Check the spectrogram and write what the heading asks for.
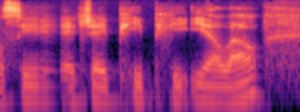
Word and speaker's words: Chappell: So I spend a lot of time on Facebook, which is, you can just look me up at Travis, last name Chappell, Chappell. Type that in the search bar and hopefully I'll come up. – All right. So I butchered your name. Then, so it's Chappell, not Chappell.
